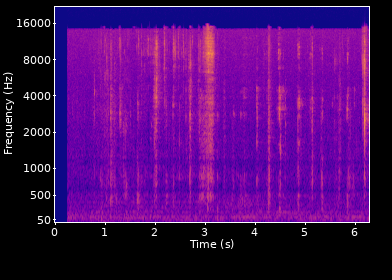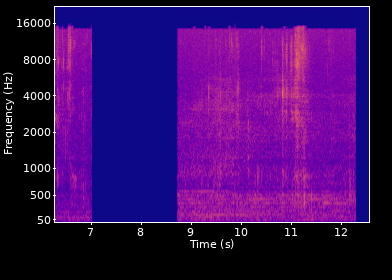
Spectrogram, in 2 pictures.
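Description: Close-miked chewing and biting of a soft burger bun and filling, full of short mouth clicks. The sound cuts to dead silence for nearly two seconds midway, then the chewing resumes.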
